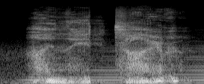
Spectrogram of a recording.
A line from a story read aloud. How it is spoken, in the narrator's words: he muttered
